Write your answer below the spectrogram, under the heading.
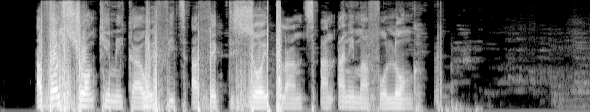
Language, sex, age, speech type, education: Nigerian Pidgin, male, 15-29, spontaneous, tertiary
